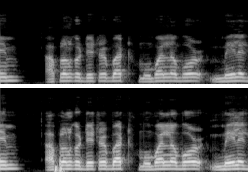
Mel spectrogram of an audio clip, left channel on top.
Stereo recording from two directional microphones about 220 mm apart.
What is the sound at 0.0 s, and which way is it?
Speech, 30° right (ahead or behind).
